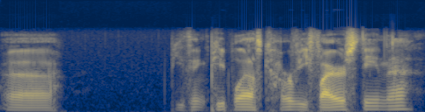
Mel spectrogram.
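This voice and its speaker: Male co-host, sarcastic and profane, low voice, dull dry recording. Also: steady tone, a little slow, clean tone, no echo. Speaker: podcast co-host. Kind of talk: casual chat, reading advice letters.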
